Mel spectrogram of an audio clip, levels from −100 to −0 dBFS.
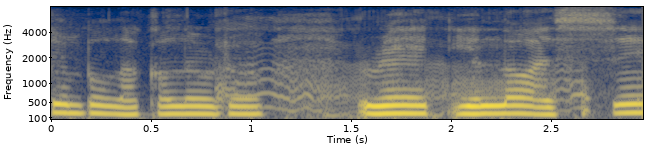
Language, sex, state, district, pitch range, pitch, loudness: Nagamese, female, Nagaland, Kohima, 195-210 Hz, 200 Hz, -13 LUFS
